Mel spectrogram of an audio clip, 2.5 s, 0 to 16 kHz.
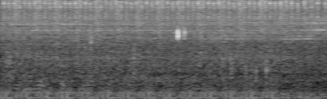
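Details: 2012 Hyundai Accent with CNG fitting: uneven, lumpy stumbling idle from a cylinder three misfire; the ignition coil on cylinder three is burnt and to be replaced.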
